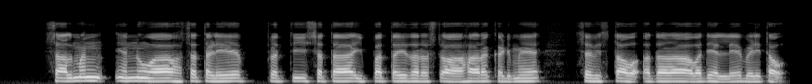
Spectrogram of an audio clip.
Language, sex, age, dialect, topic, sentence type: Kannada, male, 31-35, Central, agriculture, statement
